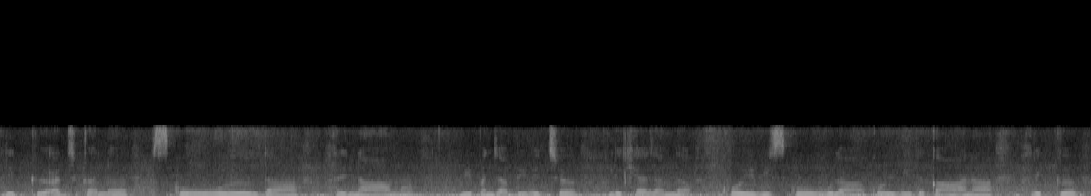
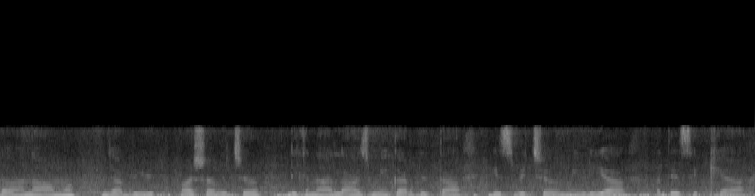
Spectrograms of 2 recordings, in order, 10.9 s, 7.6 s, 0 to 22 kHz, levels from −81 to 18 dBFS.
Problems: none marked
